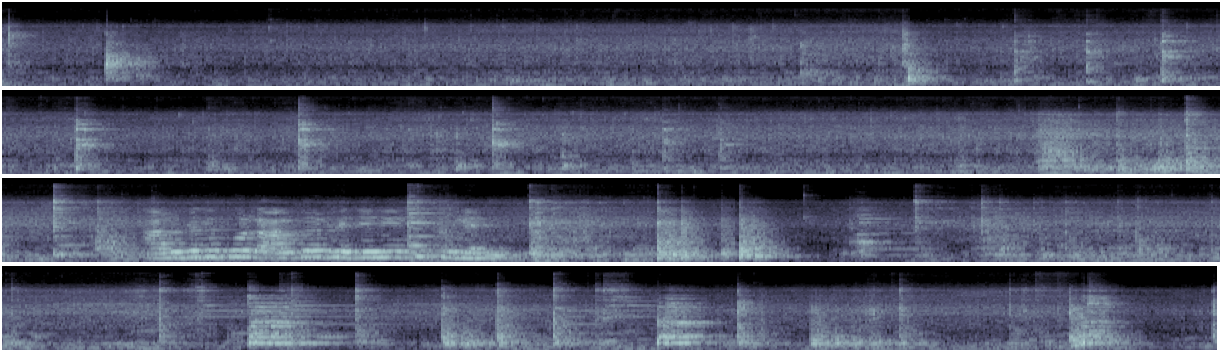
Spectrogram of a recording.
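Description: Potatoes frying in a pan, a steady sizzle under repeated clinks and scrapes of a utensil stirring, with a louder, busier stretch of frying midway.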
